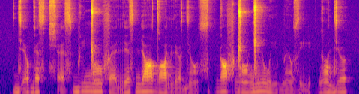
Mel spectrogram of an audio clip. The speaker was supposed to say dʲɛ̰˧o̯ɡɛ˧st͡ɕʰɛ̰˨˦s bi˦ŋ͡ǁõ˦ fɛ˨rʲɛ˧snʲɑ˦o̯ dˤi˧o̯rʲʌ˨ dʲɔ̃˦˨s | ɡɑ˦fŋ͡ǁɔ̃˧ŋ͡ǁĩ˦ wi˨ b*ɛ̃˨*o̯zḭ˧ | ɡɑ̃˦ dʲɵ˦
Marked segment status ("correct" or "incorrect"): correct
